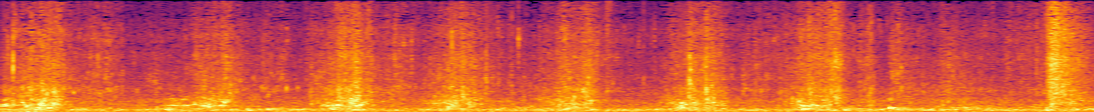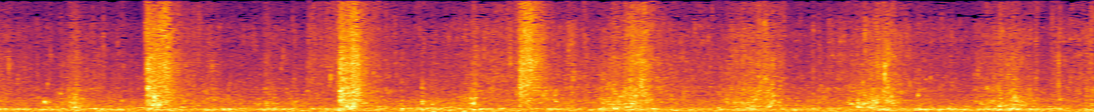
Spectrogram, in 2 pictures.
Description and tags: Espai wellness swimming pool
We hear a person swimming in an indoor swimming pool in a gym in Granollers.
Escoltem una persona nedant a una piscina coberta d'un gimnàs de Granollers.
Granollers, Swimming, Water, field-recording, swimmer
